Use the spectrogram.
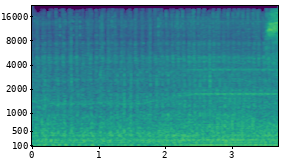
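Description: An embroidery machine stitches out a quilting stitch on a Kimberbell chenille pineapple block, a steady fast mechanical whir and rattle running continuously at close range.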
